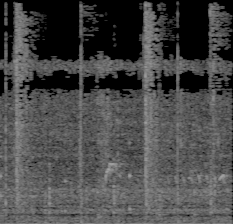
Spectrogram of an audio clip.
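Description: Steady low hum with a few soft footsteps on dirt and grass, and faint high chirps.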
